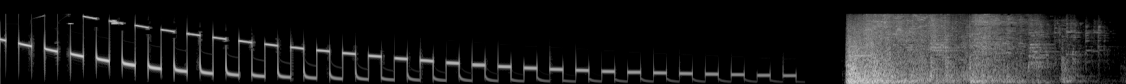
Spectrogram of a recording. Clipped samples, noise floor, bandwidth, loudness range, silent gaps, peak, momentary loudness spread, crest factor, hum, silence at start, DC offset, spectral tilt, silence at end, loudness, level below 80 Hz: under 0.1%; -63 dBFS; 11.5 kHz; 16 LU; 8.07-8.39 s; -2 dBFS; 22 LU; 20 dB; none; 0 s; under 0.1%; -1.5 dB/octave; 0.25 s; -18 LUFS; -40 dBFS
